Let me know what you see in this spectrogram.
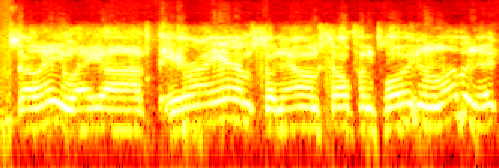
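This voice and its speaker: Over noticeable background noise, a man talks at a very fast pace and a high pitch. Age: 60s. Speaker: musician turned sales rep. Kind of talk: casual chat.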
